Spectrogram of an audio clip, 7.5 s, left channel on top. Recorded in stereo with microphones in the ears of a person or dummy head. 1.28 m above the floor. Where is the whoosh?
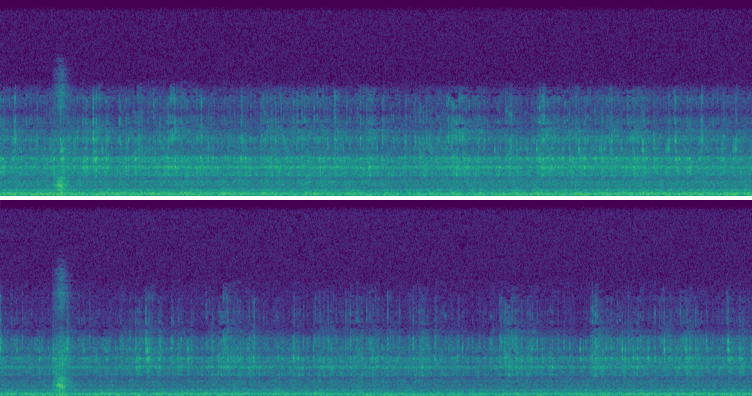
5° left (ahead or behind), 2.0 m.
